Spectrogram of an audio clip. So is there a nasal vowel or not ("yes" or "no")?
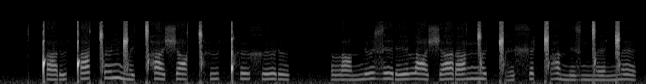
no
